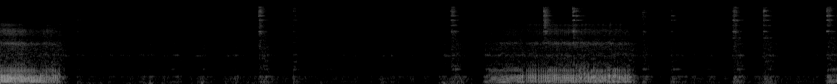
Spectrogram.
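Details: Loud, rough snorting breaths with rattling in-breaths and quieter snuffles between; heavy snoring from a sleeping French bulldog, a flat-faced breed.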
